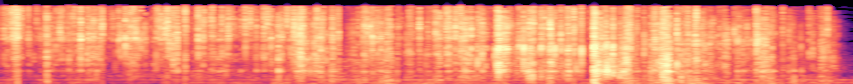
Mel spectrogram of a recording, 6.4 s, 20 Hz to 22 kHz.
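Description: A 2020 Bowman Chrome trading-card pack wrapper being torn open by hand and crinkled, a dense run of crackling and rustling with sharp clicks.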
